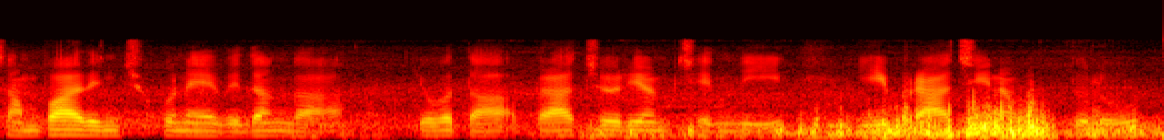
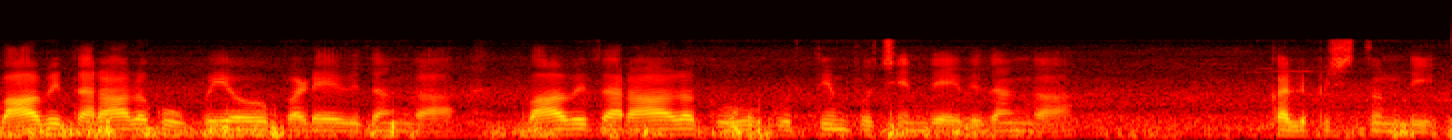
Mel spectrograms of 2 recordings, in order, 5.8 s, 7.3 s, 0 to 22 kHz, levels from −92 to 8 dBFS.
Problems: background sounds at intervals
